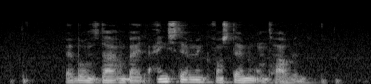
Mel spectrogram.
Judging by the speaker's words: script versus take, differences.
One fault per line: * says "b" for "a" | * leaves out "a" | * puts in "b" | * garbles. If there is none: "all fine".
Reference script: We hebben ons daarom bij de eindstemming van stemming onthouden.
all fine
